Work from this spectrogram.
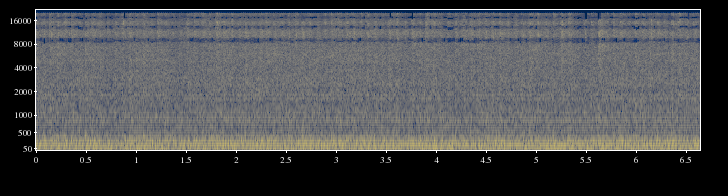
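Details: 2020 Yamaha Raptor 700 after an engine swap and valve adjustment that corrected overly loose valves which could cause ticking; steady, even single-cylinder idle, no tapping, valvetrain quiet and healthy.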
